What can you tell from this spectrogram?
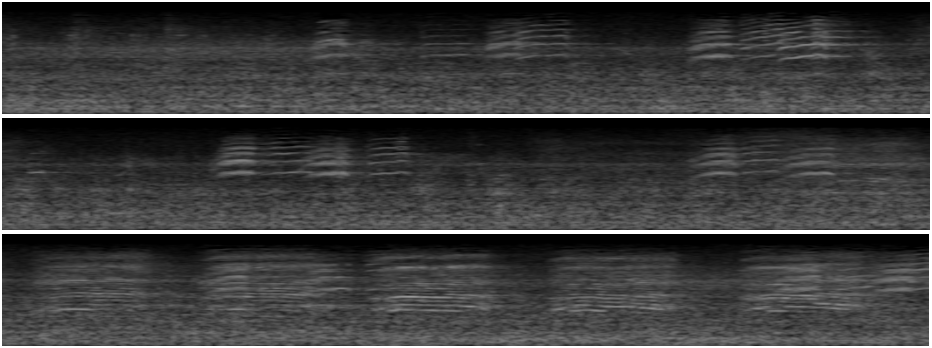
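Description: Birds giving short, repeated calls in quick groups over a steady background hum, the calls coming thicker and overlapping from about seven seconds in.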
